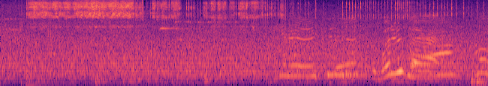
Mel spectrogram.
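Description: Steady rushing of river water. There is a high hiss for about two seconds near the start, and voices in the second half.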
